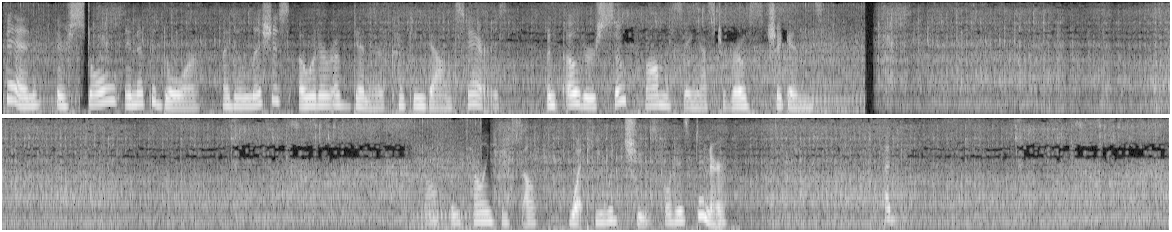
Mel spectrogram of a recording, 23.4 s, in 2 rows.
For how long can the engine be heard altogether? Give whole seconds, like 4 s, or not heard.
23 s.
